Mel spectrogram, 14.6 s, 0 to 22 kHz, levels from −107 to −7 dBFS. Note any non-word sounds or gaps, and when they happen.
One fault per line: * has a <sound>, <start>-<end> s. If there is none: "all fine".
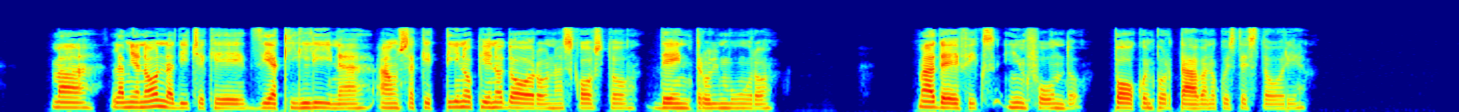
all fine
